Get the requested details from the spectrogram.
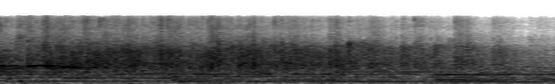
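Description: An audience claps steadily, a dense, continuous wash of applause that holds strong for several seconds and then tapers slightly, with a low sustained hum running underneath.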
